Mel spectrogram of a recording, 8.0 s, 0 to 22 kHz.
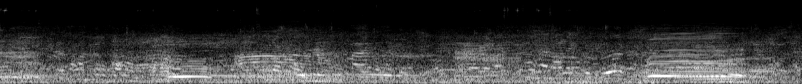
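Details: Moos from Sahiwal bull calves at a Mymensingh cattle market, Bangladesh, on 11 October 2025, one near two seconds and a longer harmonic low around six to seven seconds, set against busy talk from buyers and sellers.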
